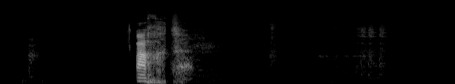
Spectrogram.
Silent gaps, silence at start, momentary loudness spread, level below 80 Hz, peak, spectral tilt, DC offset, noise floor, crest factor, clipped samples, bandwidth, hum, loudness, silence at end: none; 1.35 s; 28 LU; -68 dBFS; -4 dBFS; -2.5 dB/octave; under 0.1%; -77 dBFS; 32 dB; under 0.1%; 16.5 kHz; none; -28 LUFS; 0.85 s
